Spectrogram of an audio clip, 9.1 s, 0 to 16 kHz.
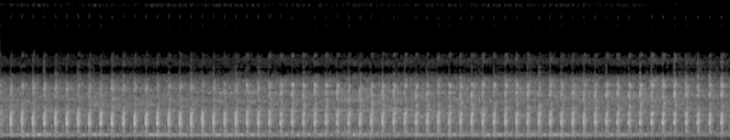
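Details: Subaru EJ204 engine at idle: sharp metallic knock about three or four times a second, locked to engine speed; rod knock, teardown found a spun connecting rod bearing on cylinder one.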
